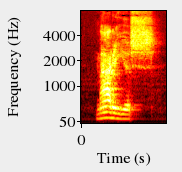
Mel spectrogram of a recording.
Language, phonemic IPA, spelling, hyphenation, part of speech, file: Dutch, /ˈmaː.ri.ʏs/, Marius, Ma‧ri‧us, proper noun, Nl-Marius.ogg
- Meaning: a male given name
